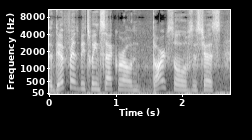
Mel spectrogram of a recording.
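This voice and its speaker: A woman talks at a fairly quick pace in a medium pitch, her tone animated. Noticeable background noise runs underneath. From New York City (Bronx, Queens), moved to California at 13. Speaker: gaming streamer. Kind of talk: live gameplay stream chat. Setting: live stream. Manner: casual, animated.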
